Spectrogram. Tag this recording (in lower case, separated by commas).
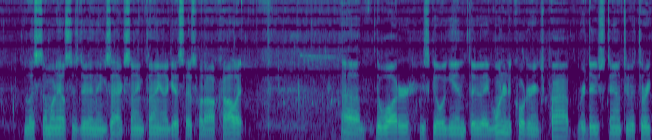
speech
